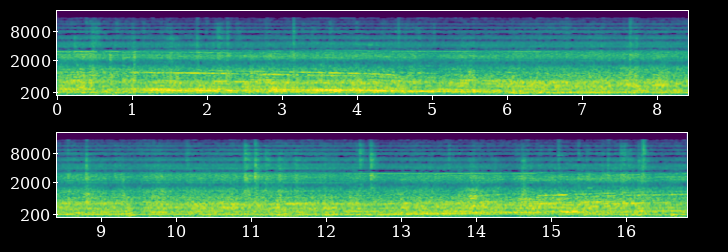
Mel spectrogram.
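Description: A motorcycle engine rumbles close by, rising and falling in pitch.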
